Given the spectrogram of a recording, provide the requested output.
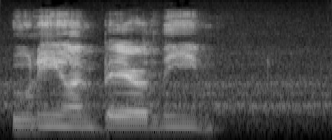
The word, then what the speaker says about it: Union Berlin: Yeah, I know I've been saying Union Berlin, but it's actually supposed to be pronounced Union Berlin, if you're German.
